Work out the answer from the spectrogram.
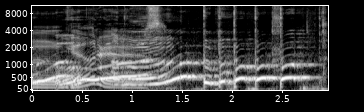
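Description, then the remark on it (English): A voice imitates a siren, wailing in loud sliding pitch sweeps that rise and fall, then settling into a held, wavering tone broken by a few sharp clicks. “I'm working on my siren noises too.”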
